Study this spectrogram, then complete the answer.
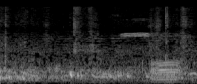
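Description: Pigeons in a loft of about 150 flying birds coo softly and continuously, a low burbling murmur close by with a brief higher chirp partway through.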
